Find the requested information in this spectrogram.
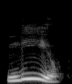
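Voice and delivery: lío said loud and clear, stress on li; Greek verb form. Shown as a demonstration. Teacher modelling the Greek form for the class, loud and clear. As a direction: spell out lío with stress on the first syllable, loudly. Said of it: "primera persona de la conjugación del verbo sería lío".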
